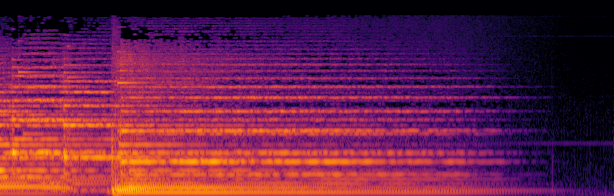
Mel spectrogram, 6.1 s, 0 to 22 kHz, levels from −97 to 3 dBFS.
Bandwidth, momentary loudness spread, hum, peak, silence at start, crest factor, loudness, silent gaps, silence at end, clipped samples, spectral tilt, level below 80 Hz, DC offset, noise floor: 15 kHz; 18 LU; none; -4 dBFS; 0 s; 18 dB; -20 LUFS; none; 1.35 s; under 0.1%; -5 dB/octave; -42 dBFS; under 0.1%; -70 dBFS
